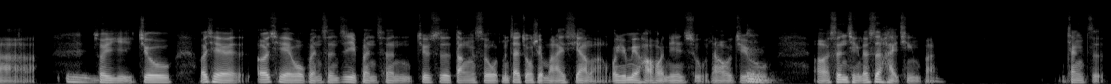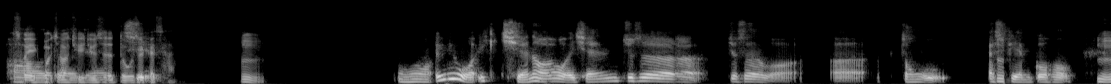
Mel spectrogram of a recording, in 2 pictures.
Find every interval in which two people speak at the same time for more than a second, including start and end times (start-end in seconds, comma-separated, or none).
11.1-12.7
